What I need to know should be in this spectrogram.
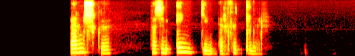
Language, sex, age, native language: Icelandic, female, 30-39, Icelandic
